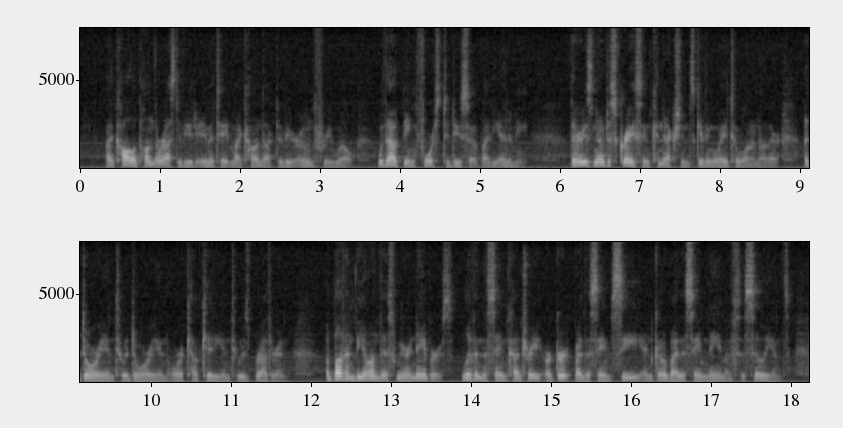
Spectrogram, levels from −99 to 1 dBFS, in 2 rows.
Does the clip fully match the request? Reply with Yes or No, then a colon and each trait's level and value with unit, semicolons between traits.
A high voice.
No: low, 130 Hz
